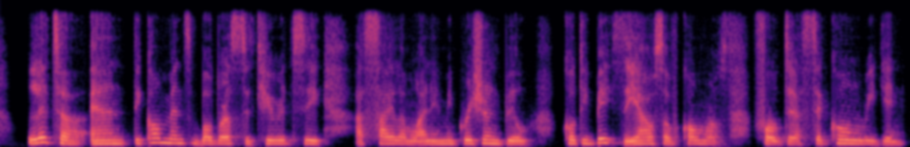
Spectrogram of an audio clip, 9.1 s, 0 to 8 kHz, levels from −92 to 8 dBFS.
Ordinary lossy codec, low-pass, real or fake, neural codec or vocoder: none; 7.2 kHz; fake; codec, 16 kHz in and 24 kHz out, 0.4 kbps, LongCat-Audio-Codec, fine tuned four codebook decoder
